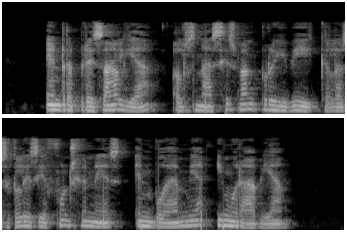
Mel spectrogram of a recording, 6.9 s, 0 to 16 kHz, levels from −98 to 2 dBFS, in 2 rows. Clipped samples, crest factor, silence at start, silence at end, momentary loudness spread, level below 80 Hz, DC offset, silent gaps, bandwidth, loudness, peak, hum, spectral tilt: under 0.1%; 20 dB; 0.45 s; 0.55 s; 8 LU; -64 dBFS; under 0.1%; none; 8.4 kHz; -33 LUFS; -14 dBFS; none; -3.5 dB/octave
